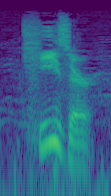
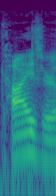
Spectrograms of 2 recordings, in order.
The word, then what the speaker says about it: Keyser: number 2 brings up Keyser, I believe it was pronounced. I thought it was pronounced Kaiser, like the city, since it's spelled that way. But from the PA announcer, it said Keyser.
